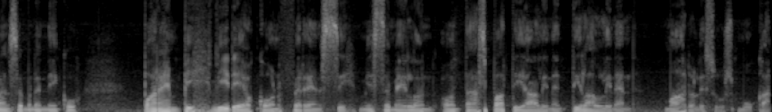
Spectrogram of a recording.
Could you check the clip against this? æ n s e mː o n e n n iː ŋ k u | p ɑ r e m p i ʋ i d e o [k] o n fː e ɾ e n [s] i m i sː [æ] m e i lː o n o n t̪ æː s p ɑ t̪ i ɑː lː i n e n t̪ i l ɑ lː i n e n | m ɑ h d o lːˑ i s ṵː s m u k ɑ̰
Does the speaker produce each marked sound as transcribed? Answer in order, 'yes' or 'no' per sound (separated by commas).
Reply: yes, no, yes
